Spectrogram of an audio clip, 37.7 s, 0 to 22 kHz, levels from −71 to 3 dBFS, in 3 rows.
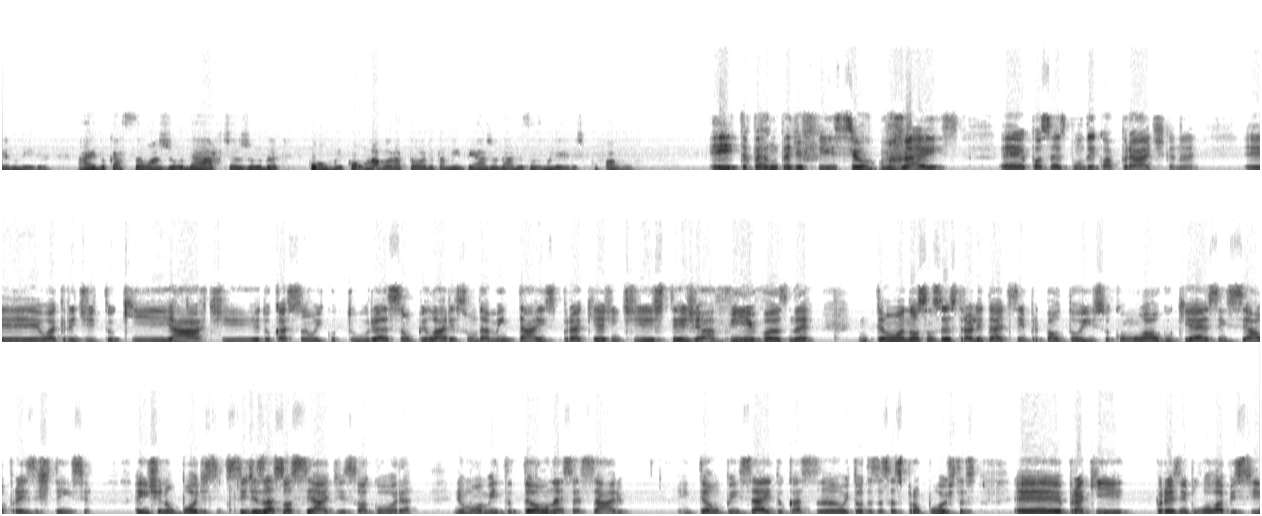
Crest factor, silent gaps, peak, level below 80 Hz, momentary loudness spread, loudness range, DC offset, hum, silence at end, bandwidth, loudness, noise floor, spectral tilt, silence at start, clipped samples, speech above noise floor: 20 dB; none; 0 dBFS; -70 dBFS; 11 LU; 4 LU; under 0.1%; none; 0 s; 15.5 kHz; -19 LUFS; -53 dBFS; -3 dB/octave; 0 s; under 0.1%; 33 dB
